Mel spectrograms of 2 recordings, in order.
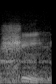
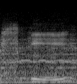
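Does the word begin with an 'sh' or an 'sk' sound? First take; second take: sh; sk. First: The word begins with an sh sound. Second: The word begins with an sk sound. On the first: This is the less common form in America. "It is pronounced either ski or she" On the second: This is the more common form in America. "the former pronunciation seems to be the more common in America"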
